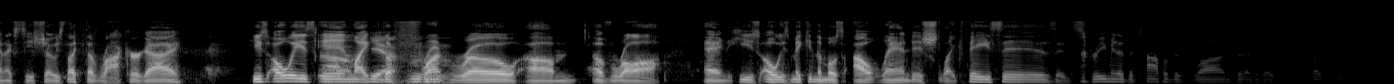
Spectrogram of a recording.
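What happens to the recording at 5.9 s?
Around 5.87 to 5.91 s there's a brief echo leak: a faint, delayed copy of the speech, roughly 30 dB down and trailing by about 279 ms. It's likely from the far end's loudspeaker bleeding into its microphone past an echo canceller that didn't fully remove it.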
